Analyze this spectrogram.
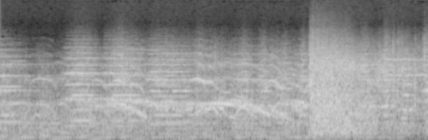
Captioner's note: native Americans howl; guns fire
